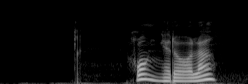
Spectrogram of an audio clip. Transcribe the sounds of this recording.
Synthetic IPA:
ʁɔŋːədɑːla

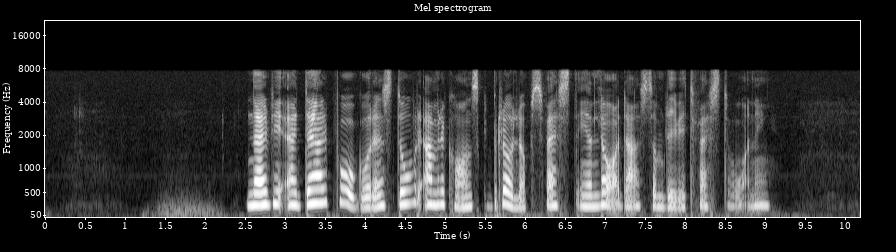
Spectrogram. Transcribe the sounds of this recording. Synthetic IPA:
næɾvɪʔæɖæɾpʰoːɡoːɾɛnst̪uːɾa̰mɾɪkʰɑːnskbɾœlːɔpsfɛst̪ɪɛnlɑ̰ːd̪a̰sɔmbliːvɪt̪fɛst̪vo̰ːɳɪŋ

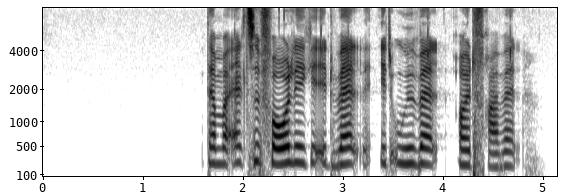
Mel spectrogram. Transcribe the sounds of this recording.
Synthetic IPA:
d̥ɑ̈mɒ̽ʔæl̰t͡sʰið̞̰ˠfɒːle̝ɡ̥əe̝d̥ʋæl̰e̝d̥uð̞ˠʋæl̰ | ɒ̽e̝d̥fʁaʋæl̰

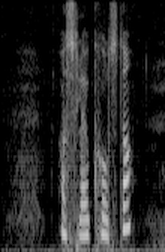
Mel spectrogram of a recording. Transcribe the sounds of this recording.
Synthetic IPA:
ɑslɑʉkʰɔlst̪ɑː

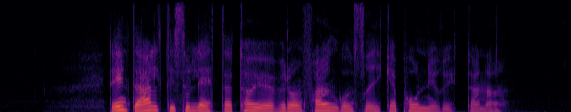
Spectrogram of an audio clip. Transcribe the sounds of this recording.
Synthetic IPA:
d̪̥ɛæɾɪnt̪əalt̪ʰiːd̪sɔlɛt̪ːat̪ʰːɑːøːvəɖɔmfɾamɡɔŋsɾiːkapʰɔnːʏɾʏt̪ːaɳa̰

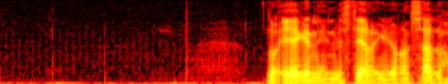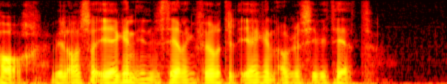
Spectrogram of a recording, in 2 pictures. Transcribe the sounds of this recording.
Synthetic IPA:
nɔ̰ʁʔeːɡənɪnʋɛst̪eːʁɪŋjøːʁənsɛlhɑ̰ːʁʋɪlʔɑ̰lsɔ̰ʔeːɡənɪnʋɛst̪eːʁɪŋføːʁət̪ʰɪlʔeːɡənʔɑ̰ɡʁɛsɪʋɪt̪ʰeːt̪

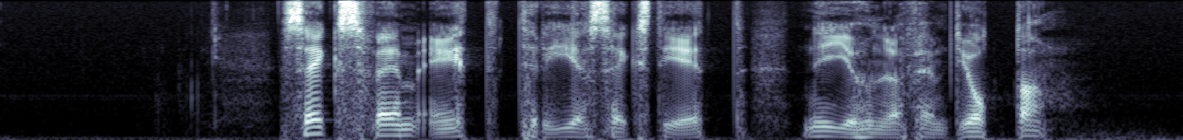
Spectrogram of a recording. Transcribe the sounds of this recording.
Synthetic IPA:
sɛksfɛmːʔɛ̰t̪ʰːɾeːsɛkst̪ɪɛt̪ːniːʊhɵnd̪ɾafɛmt̪ɪɔt̪ːa

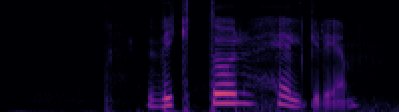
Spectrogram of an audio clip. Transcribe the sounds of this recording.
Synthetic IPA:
ʋɪkt̪ʊɾhɛlɡɾḛːn

